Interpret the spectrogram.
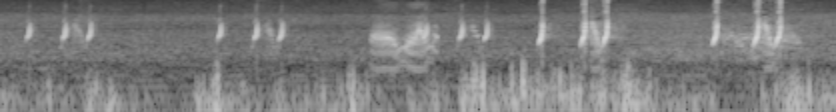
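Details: Common quail calling, as used for hunting: crisp triple-note bursts repeated roughly every second, with a low rumbling noise underneath and a brief scratchy sound midway.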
